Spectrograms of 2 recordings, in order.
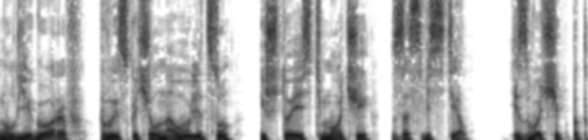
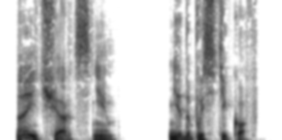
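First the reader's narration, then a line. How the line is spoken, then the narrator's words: Muttering under breath. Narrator (Russian): Буркнул князь под нос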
